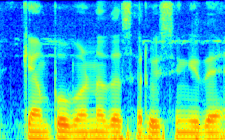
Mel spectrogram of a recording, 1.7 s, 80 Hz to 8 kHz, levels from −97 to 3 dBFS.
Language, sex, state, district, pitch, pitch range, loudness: Kannada, male, Karnataka, Belgaum, 100 Hz, 95-105 Hz, -24 LUFS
